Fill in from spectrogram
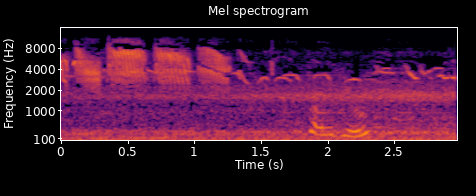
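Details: Chestnut-bellied seed finch (towa towa) singing in a 2022 bird race at a bird ground in New Amsterdam, Guyana; a rapid run of high, buzzy chirps followed by thinner twittering notes, with faint low whistles and crowd murmur.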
